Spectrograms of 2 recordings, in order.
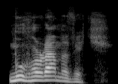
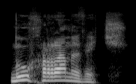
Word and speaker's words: Muharemovic: There's a roll of the R. The way he's saying it, and I have it written down phonetically, Tarik Muharemovic. Muharemovic.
